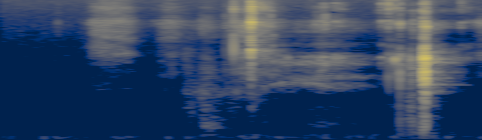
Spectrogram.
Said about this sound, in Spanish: Perdón, hice una pequeña pausa para tomar agua.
